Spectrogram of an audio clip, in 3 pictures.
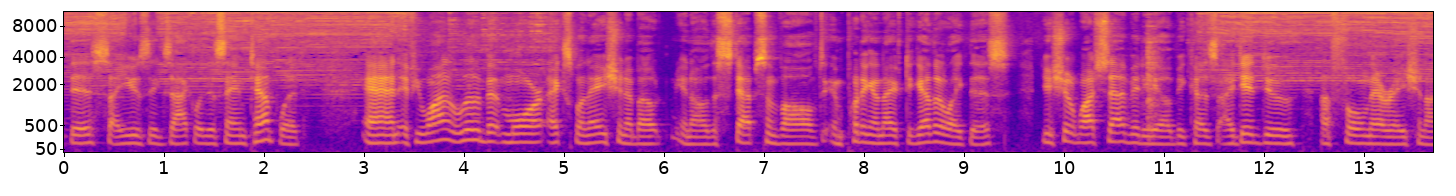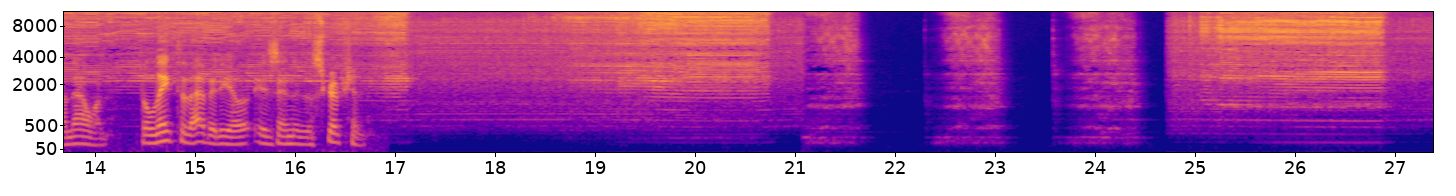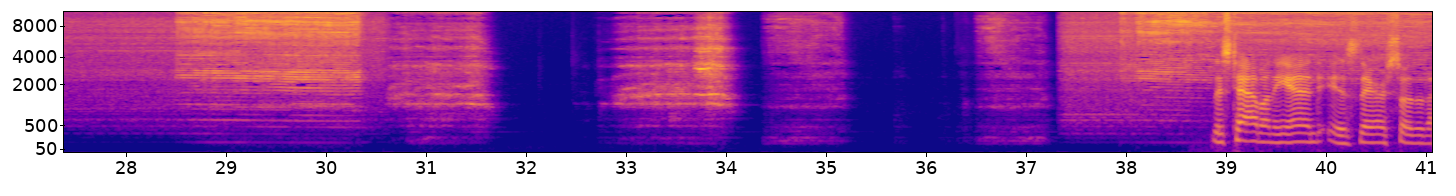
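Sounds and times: angle grinder grinding steel: 0.0 - 5.0, 11.3 - 21.8, 23.7 - 31.8, 32.8 - 35.3, 36.6 - 41.0
hand file rasping on steel: 1.0 - 4.8, 19.2 - 21.8, 22.4 - 24.5, 28.8 - 31.8, 32.8 - 35.3, 36.5 - 37.4.

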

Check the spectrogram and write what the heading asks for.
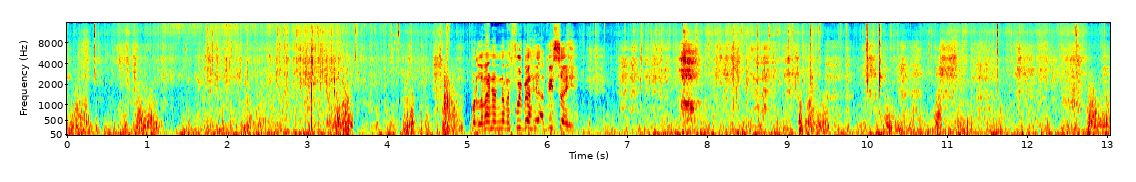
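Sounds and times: bike rattling over bumps: 0.0 - 13.0
bike tyre noise: 0.0 - 13.0
wind rumble on microphone: 0.0 - 13.0.

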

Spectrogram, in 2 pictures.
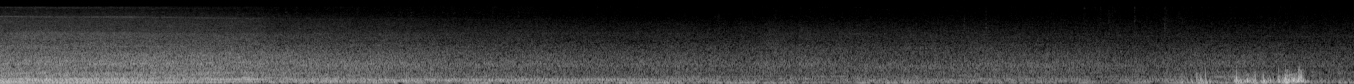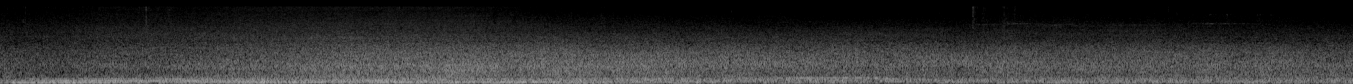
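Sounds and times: vehicle engine passing: 0.0 - 4.3
traffic noise: 0.0 - 27.0.

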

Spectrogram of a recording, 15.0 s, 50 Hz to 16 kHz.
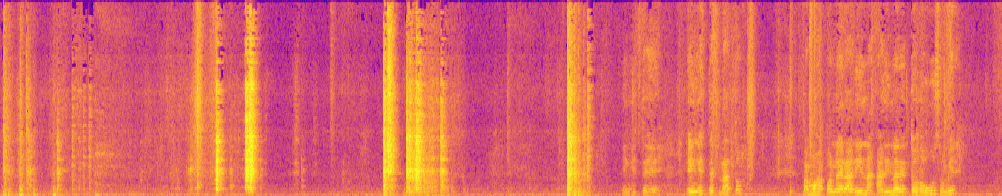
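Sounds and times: plates and dishes clattering: 2.8 - 4.7, 5.7 - 6.9.

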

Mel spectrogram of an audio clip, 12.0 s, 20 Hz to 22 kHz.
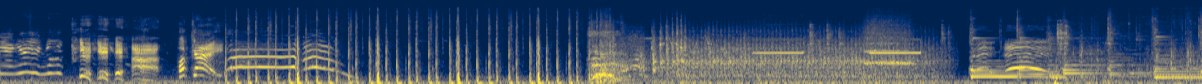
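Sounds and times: rapid knocking clatter: 2.2 - 7.4
tractor engine: 5.0 - 12.0.

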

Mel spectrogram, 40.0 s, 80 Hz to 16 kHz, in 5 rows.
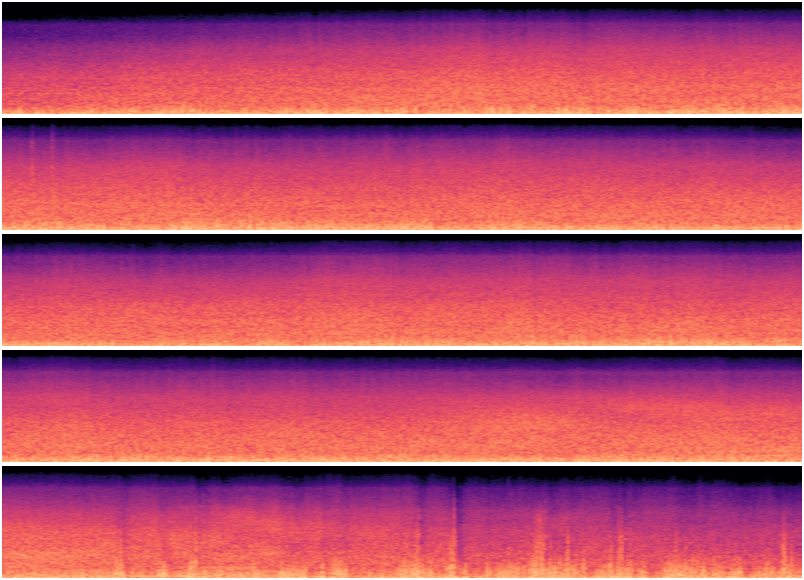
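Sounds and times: wind: 0.0 - 40.0.

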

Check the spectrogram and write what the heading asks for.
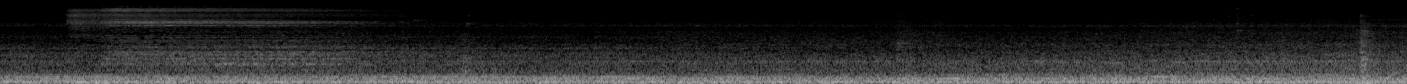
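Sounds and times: electric train equipment hum: 0.0 - 14.0.

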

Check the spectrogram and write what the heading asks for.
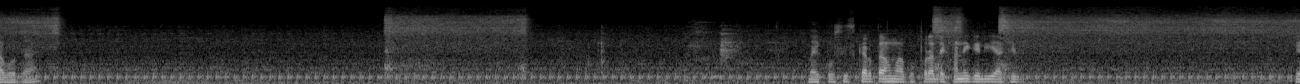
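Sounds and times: spray gun hissing: 0.0 - 0.7, 3.8 - 5.3, 9.3 - 13.0
pulsing machine running: 7.6 - 13.0.

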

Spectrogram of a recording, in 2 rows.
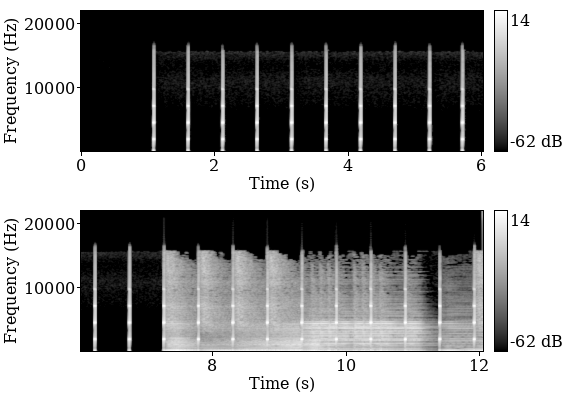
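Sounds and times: metronome clicks: 7.3 - 12.0.

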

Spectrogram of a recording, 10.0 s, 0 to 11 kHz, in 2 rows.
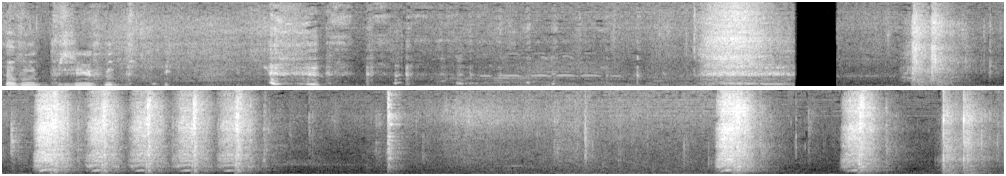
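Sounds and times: airsoft rifle shots: 4.5 - 6.4, 8.6 - 9.6.

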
